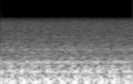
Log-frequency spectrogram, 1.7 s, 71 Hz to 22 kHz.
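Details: BMW 325 with M54 engine, cold-start idle lumpy and stumbling; stored codes show misfires in cylinders 3 and 5, sometimes 4. Clears once warm. PCV valve, spark plugs, coils and fuel filter already replaced, injectors cleaned.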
